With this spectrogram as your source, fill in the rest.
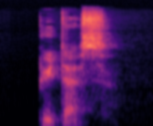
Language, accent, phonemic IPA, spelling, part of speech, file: French, France, /py.tas/, putasse, noun, LL-Q150 (fra)-putasse.wav
- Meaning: slut, whore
